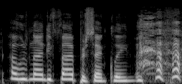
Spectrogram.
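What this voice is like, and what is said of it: Imitates another person's voice. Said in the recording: “my bad Brian Regan impression... it's not accurate, but, you know, you get the idea”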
